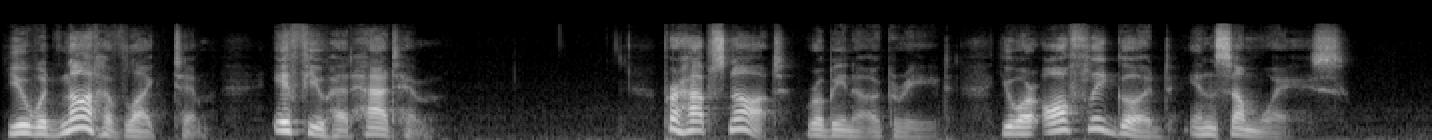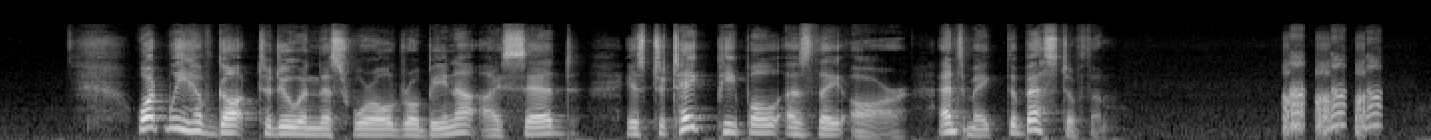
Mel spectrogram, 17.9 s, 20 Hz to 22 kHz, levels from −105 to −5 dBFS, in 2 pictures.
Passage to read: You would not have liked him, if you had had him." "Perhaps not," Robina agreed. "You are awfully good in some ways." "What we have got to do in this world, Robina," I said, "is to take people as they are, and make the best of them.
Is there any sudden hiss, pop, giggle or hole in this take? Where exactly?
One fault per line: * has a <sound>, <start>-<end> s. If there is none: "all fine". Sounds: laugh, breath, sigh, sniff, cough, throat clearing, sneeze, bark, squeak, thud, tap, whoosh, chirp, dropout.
* has a laugh, 17.0-17.6 s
